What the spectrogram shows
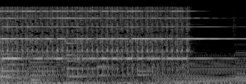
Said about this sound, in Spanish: Recibo una llamada telefónica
